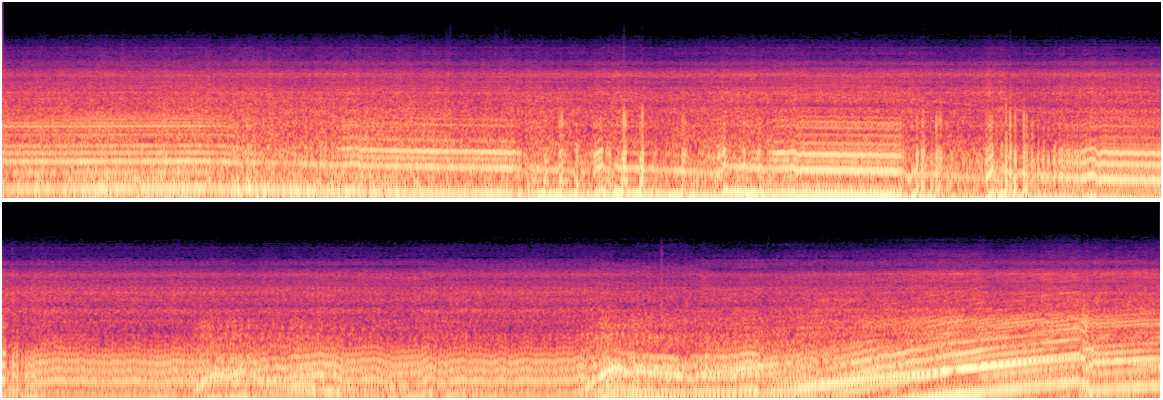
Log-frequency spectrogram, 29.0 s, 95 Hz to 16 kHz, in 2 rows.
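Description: BMW S1000RR inline-four engine under way, its pitch stepping up and down through gear changes. About halfway it drops to a low, steady note. Near the end it climbs in a long rising sweep as the bike accelerates.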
